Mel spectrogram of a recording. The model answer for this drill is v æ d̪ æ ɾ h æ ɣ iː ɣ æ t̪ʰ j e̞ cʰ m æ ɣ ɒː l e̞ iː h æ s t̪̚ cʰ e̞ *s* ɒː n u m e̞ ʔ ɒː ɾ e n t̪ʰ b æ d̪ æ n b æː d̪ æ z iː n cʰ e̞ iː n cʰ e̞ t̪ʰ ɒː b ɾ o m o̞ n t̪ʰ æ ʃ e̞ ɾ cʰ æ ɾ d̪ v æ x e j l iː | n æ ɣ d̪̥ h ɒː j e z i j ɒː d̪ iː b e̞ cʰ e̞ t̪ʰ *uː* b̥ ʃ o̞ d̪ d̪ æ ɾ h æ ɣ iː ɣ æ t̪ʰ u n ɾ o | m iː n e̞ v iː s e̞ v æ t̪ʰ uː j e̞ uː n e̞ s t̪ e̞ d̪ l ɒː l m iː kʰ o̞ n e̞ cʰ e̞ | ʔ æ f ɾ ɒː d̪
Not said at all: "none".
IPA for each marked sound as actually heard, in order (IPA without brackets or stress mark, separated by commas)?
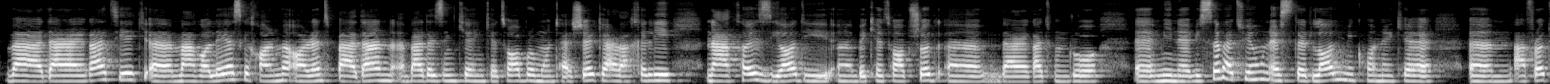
x, ɒː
